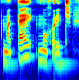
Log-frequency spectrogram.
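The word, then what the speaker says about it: Matej Mohorič: So first name and the last name, it's Matej Mohoric.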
